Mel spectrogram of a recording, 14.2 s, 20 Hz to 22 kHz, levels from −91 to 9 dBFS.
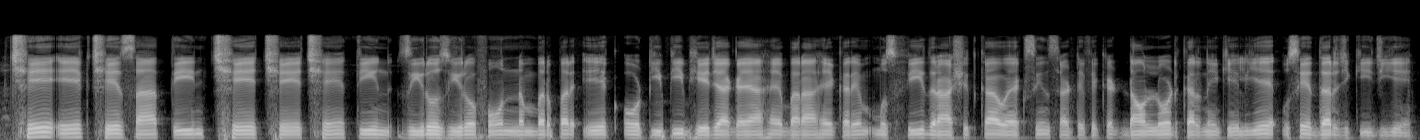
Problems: none marked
